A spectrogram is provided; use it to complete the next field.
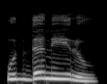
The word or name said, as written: ಉದ್ದನೀರು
